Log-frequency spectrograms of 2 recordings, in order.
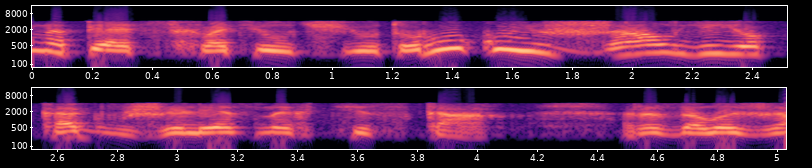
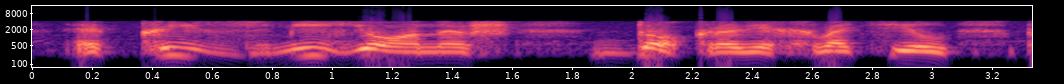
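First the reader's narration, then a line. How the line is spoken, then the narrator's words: Grumble. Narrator (Russian): проворчал Пэдди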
